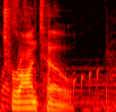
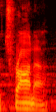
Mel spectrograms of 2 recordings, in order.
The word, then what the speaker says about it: Toronto: pronounce Toronto because like if you're from Toronto or from near from near Toronto you know you don't pronounce the second T I know but a lot of people in media will be like Toronto if you're really from the area you'll hear Trana right like where are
